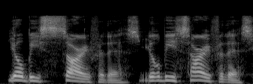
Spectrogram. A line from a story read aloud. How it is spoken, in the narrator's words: he cried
